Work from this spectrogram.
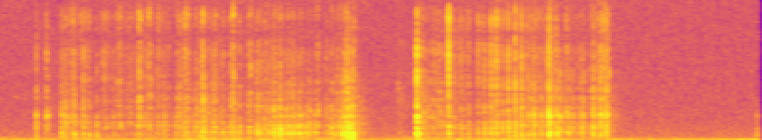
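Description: A sheet of yellow corrugated craft paper is held against the chest while its ribs are scratched with short fingernails and fingertips. Two long stretches of dense, bright, papery rasping are split by a brief quiet gap, with a faint steady low hum underneath. The scratching is soft and close, and it stops after about four and a half seconds.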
